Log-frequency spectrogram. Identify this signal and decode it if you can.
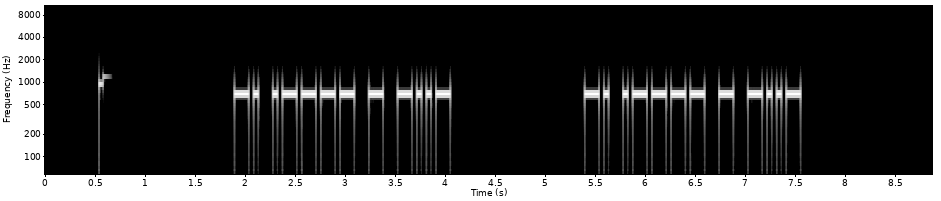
Morse code, heard as a keyed tone, about 25 wpm, 700 Hz. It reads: N1TX N1TX
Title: Easy Call Signs Repeated 2x - 25wpm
